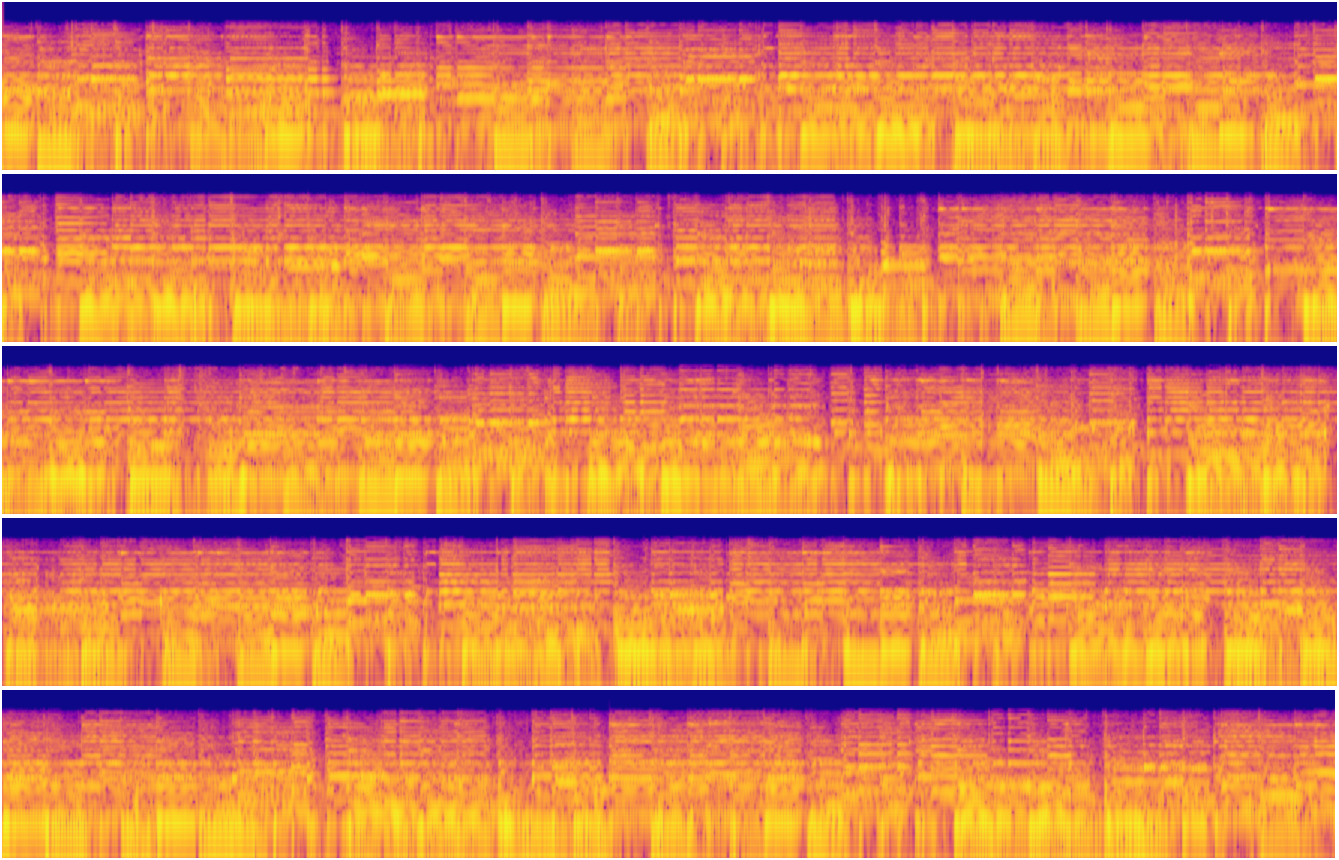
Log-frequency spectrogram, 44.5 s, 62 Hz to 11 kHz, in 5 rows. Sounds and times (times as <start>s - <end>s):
Strum: 0.0s - 44.4s.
